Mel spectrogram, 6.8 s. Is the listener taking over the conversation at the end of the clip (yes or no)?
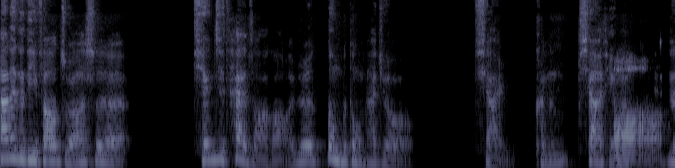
no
